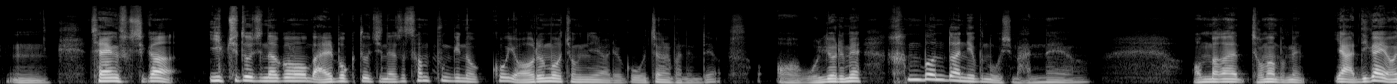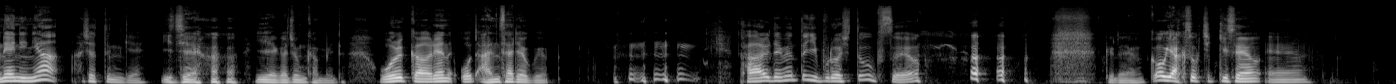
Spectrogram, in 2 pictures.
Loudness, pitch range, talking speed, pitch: -19 LUFS, 105-155 Hz, 250 characters per minute, 125 Hz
